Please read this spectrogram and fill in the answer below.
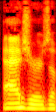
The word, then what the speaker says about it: Azure: It is not competing with the Amazons or the Azures of the world. And yes, I'm finally saying Azure instead of Azure. So if you've been cringing every time I pronounce it, you win.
